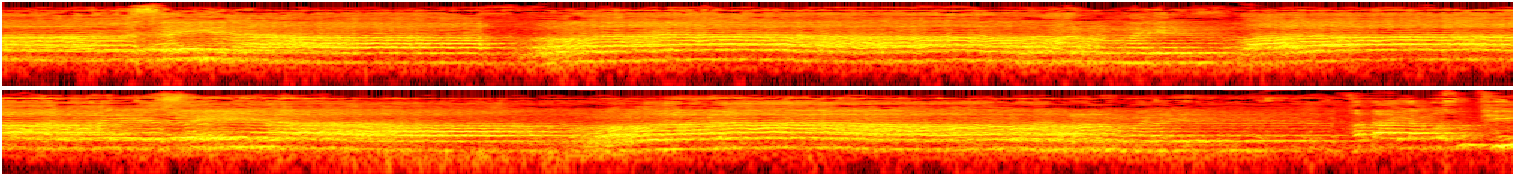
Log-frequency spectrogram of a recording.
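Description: Melodic chanted recitation by voice, sung in long held phrases a few seconds each, with short breaths between phrases about four, ten, fourteen and seventeen seconds in.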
